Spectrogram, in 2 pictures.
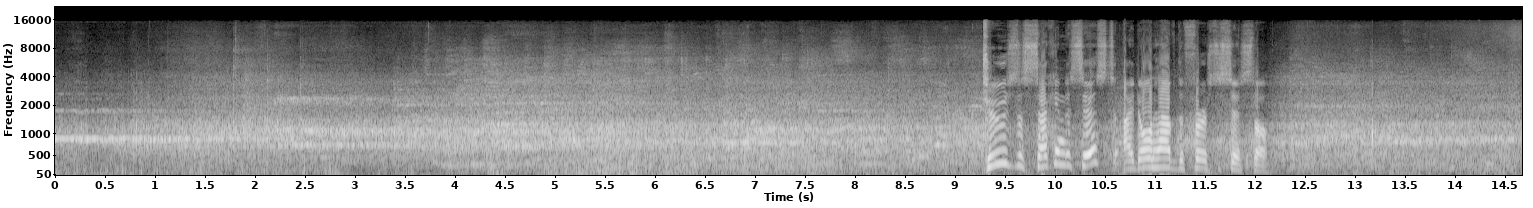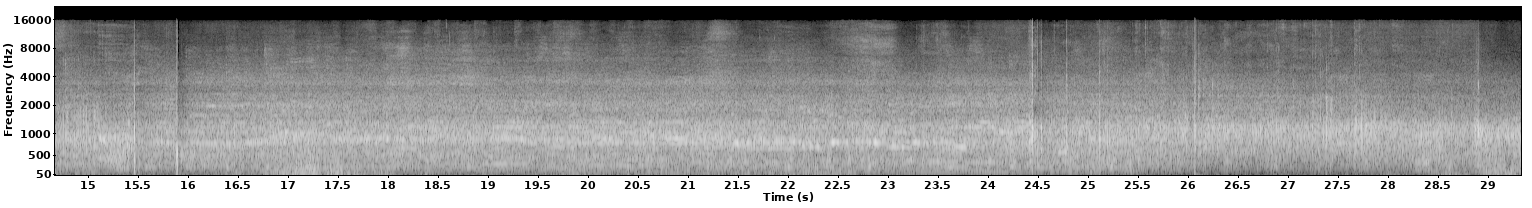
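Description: Players call out to each other in a large echoing rink.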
